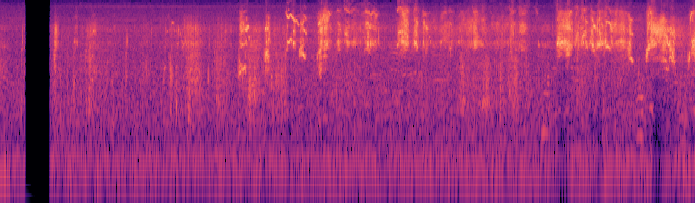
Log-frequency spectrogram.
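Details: Baby monkey, angry with its mother and wanting to breastfeed, gives shrill, high-pitched screeching bursts that start after a brief silence, grow more frequent and louder toward the end, and come in clusters of short squeals with faint background rustling.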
